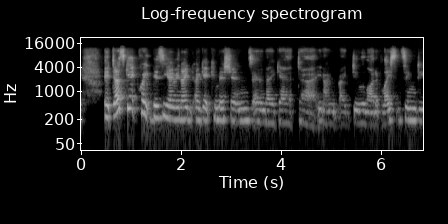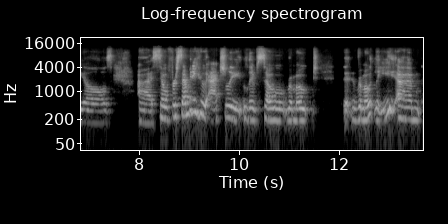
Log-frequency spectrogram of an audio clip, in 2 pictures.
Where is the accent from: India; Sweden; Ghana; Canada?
Canada; Montreal, Quebec; I'm from Montreal, and I live about an hour north of the city now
